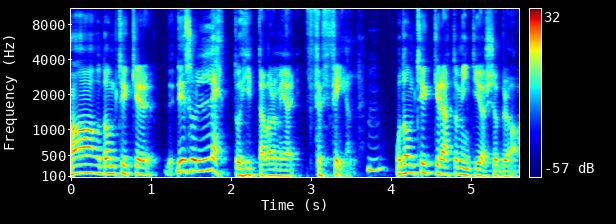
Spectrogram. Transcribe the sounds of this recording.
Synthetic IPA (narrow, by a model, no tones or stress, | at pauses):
ɑːɔd̪ɔmt̪ʰʏkːəɾd̪ɛæʂɔlɛt̪ːɔɦɪt̪ːavad̪ɔmjæɾfœɾfḛːlʔɔd̪ɔmt̪ʰʏkːəɾat̪̚d̪ɔmɪnt̪əjœːʂɔbɾɑ̰ː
